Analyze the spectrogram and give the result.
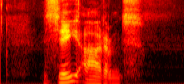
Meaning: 1. white-tailed eagle, sea eagle (Haliaeetus albicilla, species or individual) 2. several marine eagles of the genus Haliaeetus
- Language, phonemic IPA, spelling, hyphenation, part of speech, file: Dutch, /ˈzeːˌaː.rənt/, zeearend, zee‧arend, noun, Nl-zeearend.ogg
